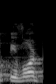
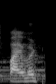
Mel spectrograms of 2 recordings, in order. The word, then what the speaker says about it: pivot: कुछ लोग इसको पिवोट टेबल बोलते हैं, कुछ पाइवट टेबल बोलते हैं, दोनों ही सही है प्रोनाउंसिएशन में, जिसका मेन काम है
